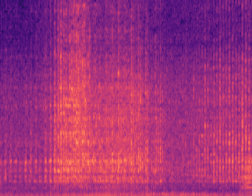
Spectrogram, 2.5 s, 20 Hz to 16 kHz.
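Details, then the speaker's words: Chevy 2.2 four-cylinder after a cylinder head replacement, heard near where the EGR pipe enters the plastic intake under the throttle body: a loud raspy, puffing exhaust roar that swells with revs. It is loud when cold and quieter warm; the leak is suspected but not located. "wide open that's like a wide open Lake and when it gets warmed up it quiets down quite a bit when you start at cold that's loud as something is wide open and I cannot find it at all period"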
